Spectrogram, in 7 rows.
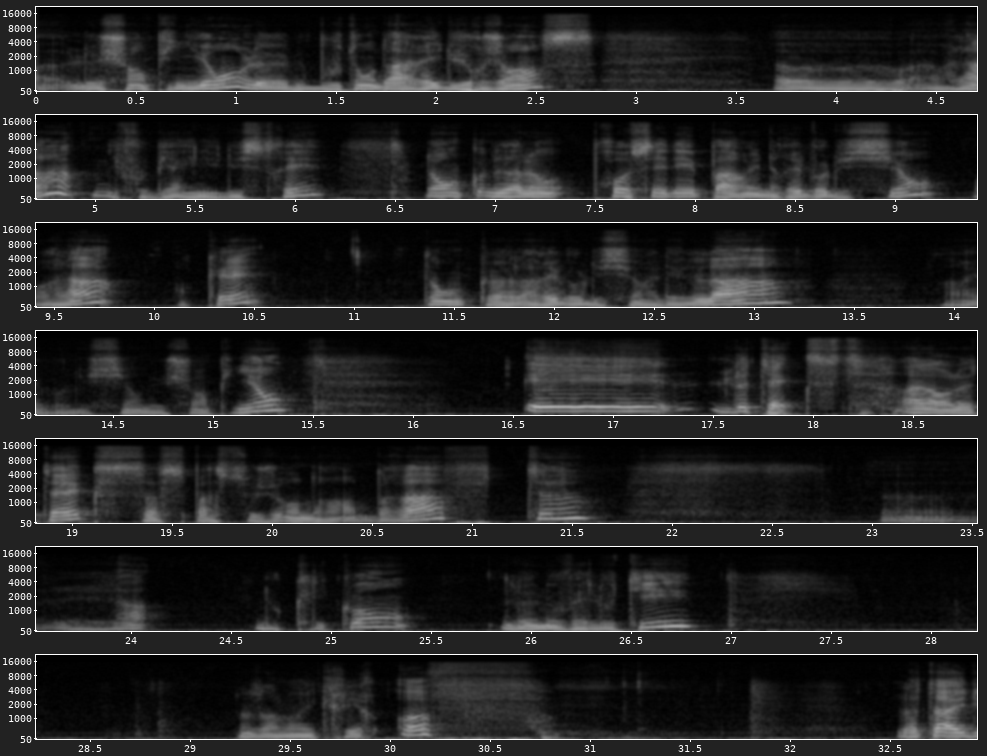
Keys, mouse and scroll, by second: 3.2 click, 8.4 click, 10.5 click, 10.8 click, 12.6-13.1 drag, 13.2 KP_2, 19.4 click, 20.5 click, 20.8 click, 24.9 click, 28.1 click, 29.9 shift+o, 31.0 f.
